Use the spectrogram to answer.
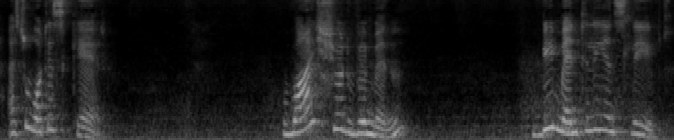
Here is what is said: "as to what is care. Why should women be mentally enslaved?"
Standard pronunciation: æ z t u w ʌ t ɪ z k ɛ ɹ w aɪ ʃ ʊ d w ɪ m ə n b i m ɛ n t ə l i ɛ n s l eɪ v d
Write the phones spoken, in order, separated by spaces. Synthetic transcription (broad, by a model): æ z s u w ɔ t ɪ s k ɛ ɹ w aɪ ʃ ʊ d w ɪ m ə n b i m ɛ n t ə l i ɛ n s l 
